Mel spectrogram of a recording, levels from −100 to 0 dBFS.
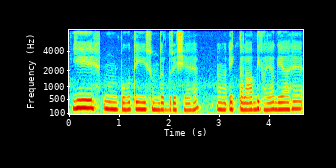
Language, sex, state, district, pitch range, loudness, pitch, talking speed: Hindi, female, Bihar, Begusarai, 190-210 Hz, -15 LUFS, 195 Hz, 165 wpm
